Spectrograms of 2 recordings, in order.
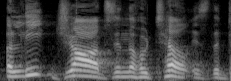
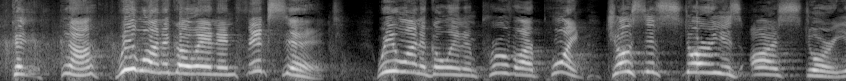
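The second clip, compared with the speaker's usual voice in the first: preaching at full force; 4 semitones higher, 4 dB louder than usual. Acted. Preacher rousing the congregation toward faith, full-force preaching. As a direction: drive the lesson home to the congregation.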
